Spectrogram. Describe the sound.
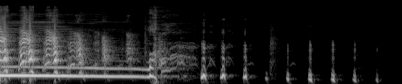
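A person imitates a werewolf with a long, steady howl that sags slightly in pitch, then dissolves into a string of short, rhythmic bursts of laughter, fairly loud.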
